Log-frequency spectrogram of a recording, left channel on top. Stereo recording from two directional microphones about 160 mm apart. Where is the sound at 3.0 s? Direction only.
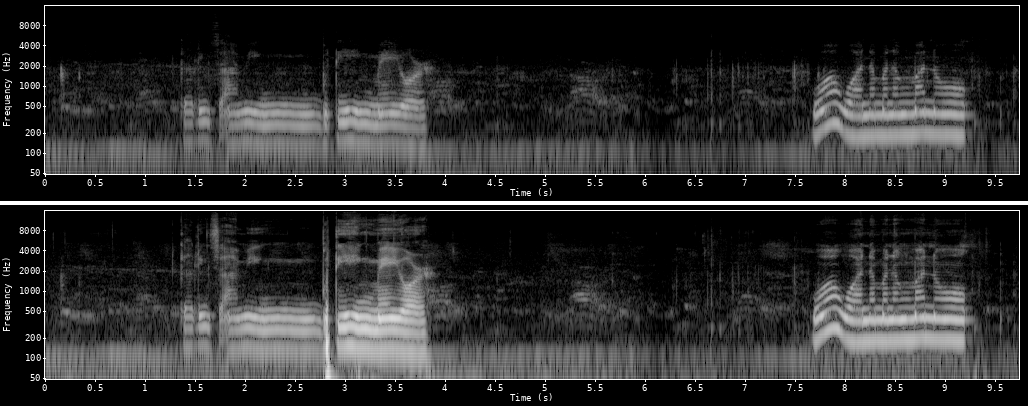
55° right (ahead or behind).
